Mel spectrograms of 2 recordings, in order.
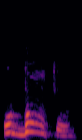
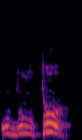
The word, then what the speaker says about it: Ubuntu: sobre a filosofia africana Ubuntu, ou Ubuntu. Ubuntu, eu acho que é a palavra dita no idioma original africano, né? E Ubuntu é como se passou a pronunciar aqui no Brasil.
